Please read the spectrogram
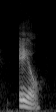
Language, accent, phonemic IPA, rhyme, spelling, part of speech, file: English, US, /eɪl/, -eɪl, ale, noun, En-us-ale.ogg
- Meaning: 1. A beer or beerlike drink produced by so-called warm fermentation and unpressurized 2. A beer or beerlike drink made without hops 3. A rural festival where ale is drunk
